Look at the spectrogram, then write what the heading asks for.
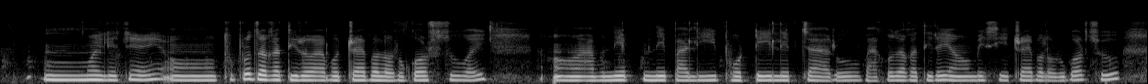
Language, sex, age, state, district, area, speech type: Nepali, female, 18-30, West Bengal, Kalimpong, rural, spontaneous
